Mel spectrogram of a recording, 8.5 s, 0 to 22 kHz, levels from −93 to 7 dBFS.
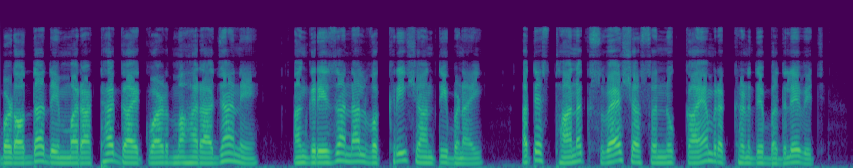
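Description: MP2 compression runs throughout this speech clip: the sound is dull, with nothing above 11.2 kHz, and carries a heavy gurgling, granular distortion. The likely cause is MPEG Layer II coding short of bits, consistent with a rate near 56 kbps, switching off upper sub-bands and coarsely quantising the rest.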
